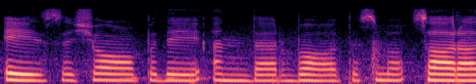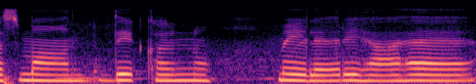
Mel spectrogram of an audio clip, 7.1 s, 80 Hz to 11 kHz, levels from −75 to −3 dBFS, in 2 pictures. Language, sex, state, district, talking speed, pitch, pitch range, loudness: Punjabi, female, Punjab, Kapurthala, 100 wpm, 225 Hz, 220-235 Hz, -17 LUFS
